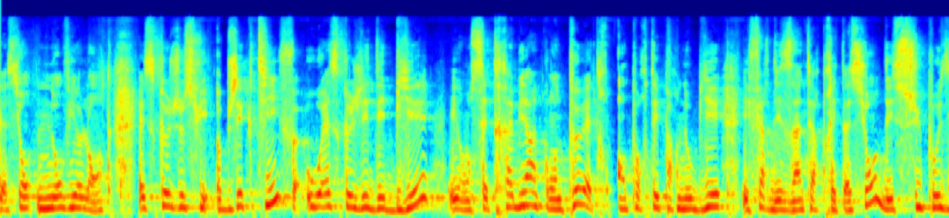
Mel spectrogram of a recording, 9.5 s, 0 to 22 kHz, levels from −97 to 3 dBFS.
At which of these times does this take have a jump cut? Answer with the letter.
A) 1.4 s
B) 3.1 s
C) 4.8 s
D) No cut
A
